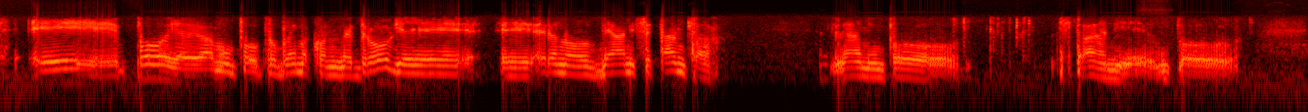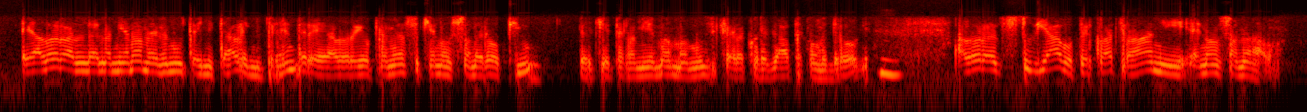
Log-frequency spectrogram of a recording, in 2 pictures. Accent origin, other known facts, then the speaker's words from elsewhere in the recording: Sarajevo, Bosnia & Herzegovina; Italian is a second language; moved away as an adult; also born or lived in Paris; io sono da Sarajevo, allora come di tutti di Sarajevo le nostre vite sono divise, la vita prima della guerra e la vita dopo della guerra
